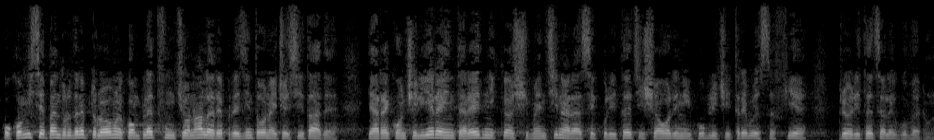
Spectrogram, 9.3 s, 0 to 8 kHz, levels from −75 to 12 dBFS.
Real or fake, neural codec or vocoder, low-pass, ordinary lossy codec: real; none; none; none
